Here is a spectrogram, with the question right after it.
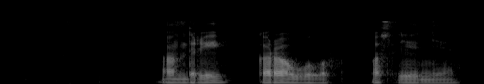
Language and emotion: Russian, sad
